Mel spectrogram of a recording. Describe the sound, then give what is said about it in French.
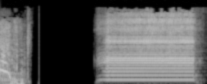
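A device notification alert from Query: a quick descending blip, a short pause, then a loud, steady buzzing tone that holds for about a second before cutting off. No one speaks. “Le soir tombait sur son salon quand, allongé dans un hamac au milieu de la pièce, Quinta vit sa sérénité perturbée par une notification de Query.”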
